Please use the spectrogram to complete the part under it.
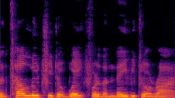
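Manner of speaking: usual speaking voice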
